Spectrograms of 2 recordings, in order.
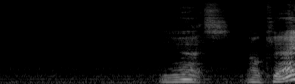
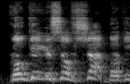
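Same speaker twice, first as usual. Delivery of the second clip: high-pitched mock superhero order; Captain America; 8 semitones higher than usual. Captain America sending his sidekick into gunfire, high comic voice. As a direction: send the sidekick off in a raised put-on voice.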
